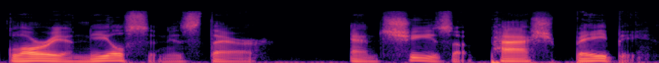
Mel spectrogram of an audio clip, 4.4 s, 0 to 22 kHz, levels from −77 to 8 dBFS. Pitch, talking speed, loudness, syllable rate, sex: 90 Hz, 125 wpm, -22 LUFS, 3.9 syllables/s, male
